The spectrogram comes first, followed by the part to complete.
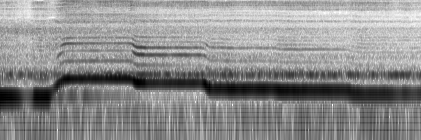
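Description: A voice humming a slow tune in long held notes. The tune leaps up about half a second in, then steps down note by note.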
